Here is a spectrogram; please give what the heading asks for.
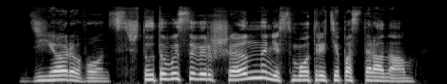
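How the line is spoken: Amused snort. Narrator (Russian): хмыкнул Рэй

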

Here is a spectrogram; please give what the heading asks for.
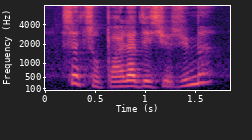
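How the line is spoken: Student murmuring. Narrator (French): murmura l'étudiant

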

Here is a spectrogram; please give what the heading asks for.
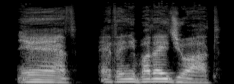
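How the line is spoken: Muttered. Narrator (Russian): наконец пробормотал он

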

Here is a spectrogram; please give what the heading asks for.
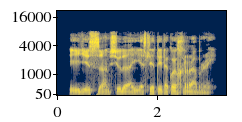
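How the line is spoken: Angry growl. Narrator (Russian): Злобно прорычал он Николаю

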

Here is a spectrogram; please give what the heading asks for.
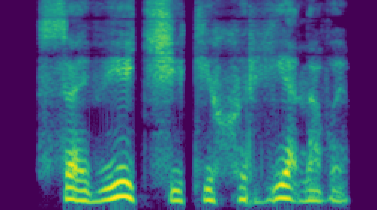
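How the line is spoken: Muttered under breath. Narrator (Russian): Прошептала я себе под нос

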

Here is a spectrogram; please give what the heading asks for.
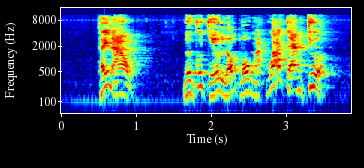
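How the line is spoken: Loud shout. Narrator (Vietnamese): Ông ta dở giọng quát lớn

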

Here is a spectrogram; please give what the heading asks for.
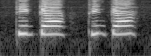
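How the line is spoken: Loud urgent calling. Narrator (Vietnamese): Đinh Đan lớn tiếng la gọi

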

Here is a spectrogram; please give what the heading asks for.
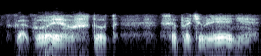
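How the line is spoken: Sighing. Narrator (Russian): вздохнул косой

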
